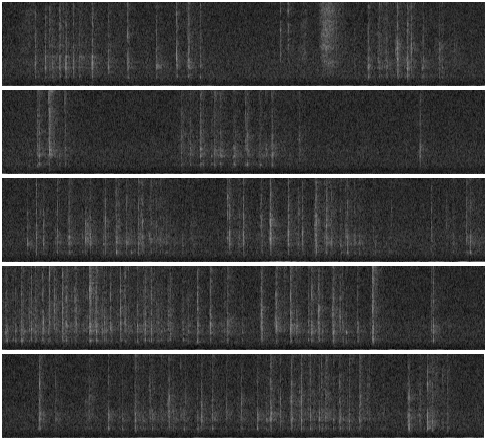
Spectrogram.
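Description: Computer keyboard being typed on in short bursts of keystrokes with pauses between them, and one louder thump about halfway through, over a steady low electrical hum.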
